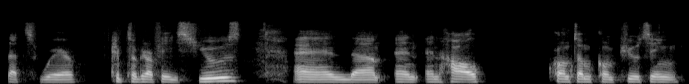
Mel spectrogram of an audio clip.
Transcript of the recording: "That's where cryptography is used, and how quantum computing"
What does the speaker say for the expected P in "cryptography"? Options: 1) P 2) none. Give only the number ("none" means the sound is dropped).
1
